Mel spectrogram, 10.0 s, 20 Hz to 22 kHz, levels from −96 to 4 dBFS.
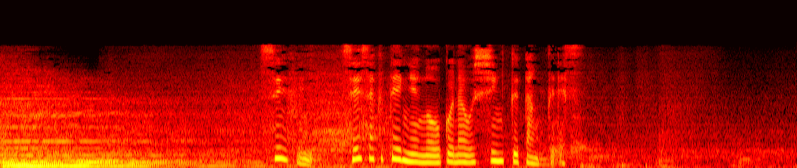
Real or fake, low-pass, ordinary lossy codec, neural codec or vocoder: fake; 7.2 kHz; MP3, 32 kbps; autoencoder, 48 kHz, 32 numbers a frame, DAC-VAE, trained on Japanese speech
